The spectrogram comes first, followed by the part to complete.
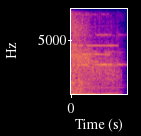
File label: heavy hurt, pain; player; Dystopia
